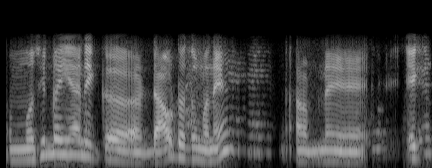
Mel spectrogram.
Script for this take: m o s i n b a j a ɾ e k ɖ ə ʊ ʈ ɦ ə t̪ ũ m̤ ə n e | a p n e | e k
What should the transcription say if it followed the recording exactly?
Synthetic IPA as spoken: m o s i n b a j a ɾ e k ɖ a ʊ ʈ ɦ ə t̪ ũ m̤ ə n e | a p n e | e k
